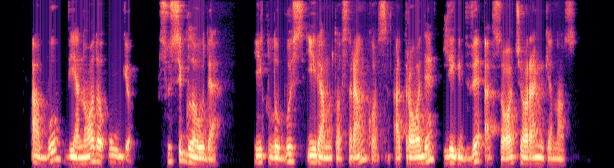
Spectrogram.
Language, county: Lithuanian, Klaipėda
